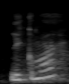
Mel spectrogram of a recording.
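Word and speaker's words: likkle more: Lickmore? No. All right. So it's pretty much saying, I'll see you later. It's little, L-I-T-T-L-E. But instead of spelling it with a T, you spell it with a K.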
